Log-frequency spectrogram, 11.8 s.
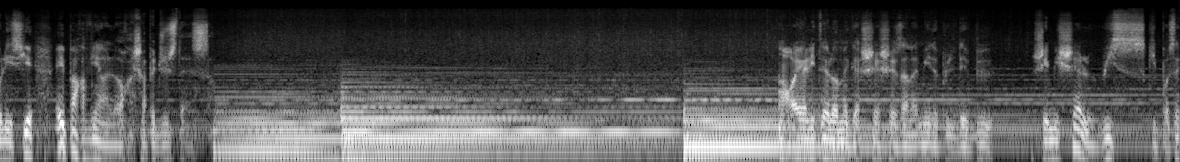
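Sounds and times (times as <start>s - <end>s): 
speech: 0.0s - 3.2s, 8.0s - 11.7s
heavy pouring rain at night: 2.2s - 11.7s.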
